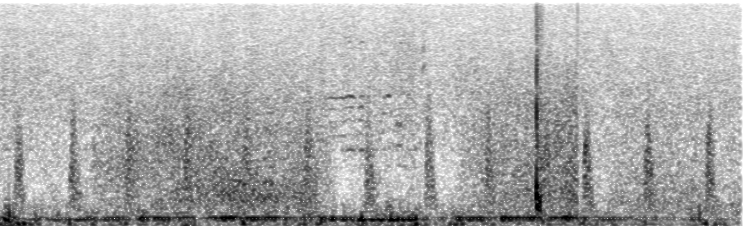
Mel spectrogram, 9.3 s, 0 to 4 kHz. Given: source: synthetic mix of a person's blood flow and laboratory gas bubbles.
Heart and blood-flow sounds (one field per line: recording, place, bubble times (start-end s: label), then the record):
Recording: Doppler ultrasound of blood flow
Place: subclavian vein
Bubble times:
6.71-6.83 s: bubbles
From the record:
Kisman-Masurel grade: 123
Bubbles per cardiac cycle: 1 to 2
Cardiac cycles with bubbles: 10 to 50%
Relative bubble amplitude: loud (0.450 to 0.775)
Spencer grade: 2 (many but less than half of the cardiac periods contain bubble signals, singularly or in groups)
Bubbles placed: anywhere in the cardiac cycle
